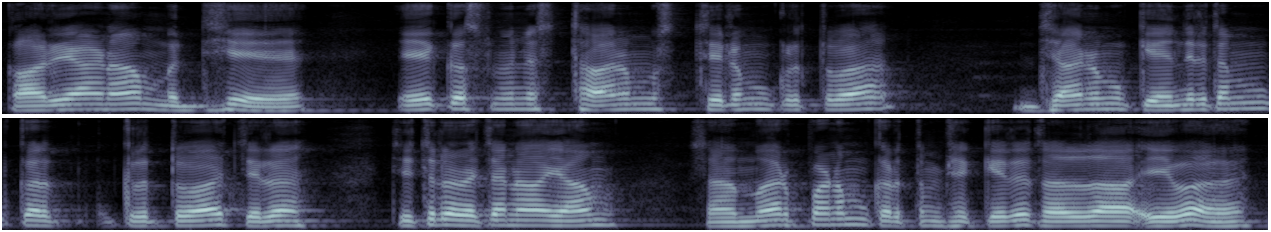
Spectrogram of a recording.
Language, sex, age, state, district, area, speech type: Sanskrit, male, 30-45, Karnataka, Dharwad, urban, spontaneous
